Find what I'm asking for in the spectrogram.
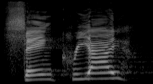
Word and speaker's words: Cenchreae: At Cenchreae is how it's pronounced.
